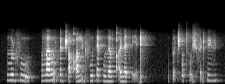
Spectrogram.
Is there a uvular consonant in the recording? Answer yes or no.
yes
